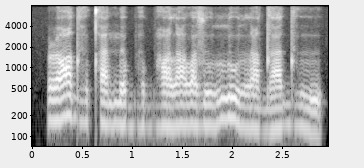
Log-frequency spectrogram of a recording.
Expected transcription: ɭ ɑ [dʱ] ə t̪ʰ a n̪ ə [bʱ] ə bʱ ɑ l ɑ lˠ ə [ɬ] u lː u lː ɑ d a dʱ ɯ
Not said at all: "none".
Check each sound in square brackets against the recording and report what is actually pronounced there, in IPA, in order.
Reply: dʱ, bʱ, z

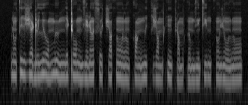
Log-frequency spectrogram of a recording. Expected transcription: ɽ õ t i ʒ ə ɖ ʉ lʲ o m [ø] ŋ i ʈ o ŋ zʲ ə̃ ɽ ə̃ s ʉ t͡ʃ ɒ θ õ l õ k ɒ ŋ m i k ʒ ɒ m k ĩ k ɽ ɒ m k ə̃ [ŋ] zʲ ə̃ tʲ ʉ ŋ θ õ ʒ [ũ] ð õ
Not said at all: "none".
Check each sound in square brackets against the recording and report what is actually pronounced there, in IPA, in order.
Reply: ʉ, m, õ

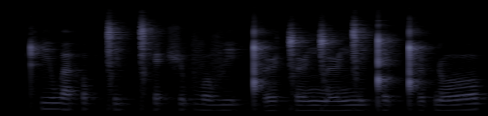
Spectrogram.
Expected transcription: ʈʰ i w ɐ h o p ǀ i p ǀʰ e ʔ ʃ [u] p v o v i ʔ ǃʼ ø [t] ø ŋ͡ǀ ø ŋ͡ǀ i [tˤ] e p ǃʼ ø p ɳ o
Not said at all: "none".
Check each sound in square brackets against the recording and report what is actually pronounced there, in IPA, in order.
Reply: ɯ, ǀ, ǃ

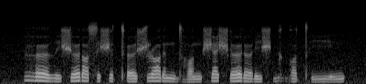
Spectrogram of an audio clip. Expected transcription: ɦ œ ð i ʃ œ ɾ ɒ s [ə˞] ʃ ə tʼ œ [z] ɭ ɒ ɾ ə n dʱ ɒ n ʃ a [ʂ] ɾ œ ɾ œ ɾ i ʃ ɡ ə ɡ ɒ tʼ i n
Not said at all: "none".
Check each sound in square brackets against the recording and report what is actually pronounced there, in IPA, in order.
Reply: ə, ʃ, ʃ

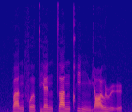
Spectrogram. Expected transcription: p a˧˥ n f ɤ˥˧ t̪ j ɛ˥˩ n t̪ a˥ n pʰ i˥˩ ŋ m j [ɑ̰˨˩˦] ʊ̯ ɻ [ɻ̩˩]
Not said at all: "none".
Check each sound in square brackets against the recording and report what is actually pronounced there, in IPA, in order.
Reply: ɑ˧˥, ɻ̩˨˩˦

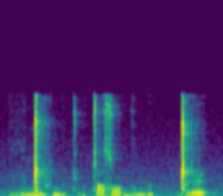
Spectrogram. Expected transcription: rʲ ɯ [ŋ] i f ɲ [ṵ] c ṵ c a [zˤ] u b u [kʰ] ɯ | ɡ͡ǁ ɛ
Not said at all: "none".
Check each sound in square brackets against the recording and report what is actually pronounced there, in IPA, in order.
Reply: ŋ͡ǁ, u, zˤ, ŋ

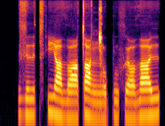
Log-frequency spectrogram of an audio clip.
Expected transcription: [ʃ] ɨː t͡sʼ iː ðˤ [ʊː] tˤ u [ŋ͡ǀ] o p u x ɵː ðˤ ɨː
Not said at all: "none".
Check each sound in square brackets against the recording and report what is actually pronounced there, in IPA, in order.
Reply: z, ɵː, ŋ͡ǀ

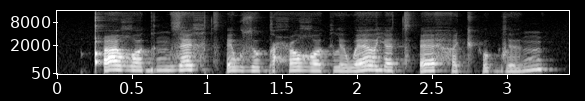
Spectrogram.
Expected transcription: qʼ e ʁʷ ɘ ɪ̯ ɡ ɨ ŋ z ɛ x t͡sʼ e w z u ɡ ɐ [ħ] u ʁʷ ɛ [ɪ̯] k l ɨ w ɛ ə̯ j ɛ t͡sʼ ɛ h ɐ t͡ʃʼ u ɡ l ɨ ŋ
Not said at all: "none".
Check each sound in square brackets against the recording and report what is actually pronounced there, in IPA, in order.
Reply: ħ, ɪ̯

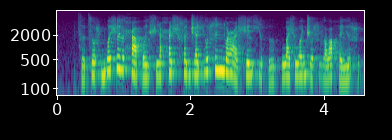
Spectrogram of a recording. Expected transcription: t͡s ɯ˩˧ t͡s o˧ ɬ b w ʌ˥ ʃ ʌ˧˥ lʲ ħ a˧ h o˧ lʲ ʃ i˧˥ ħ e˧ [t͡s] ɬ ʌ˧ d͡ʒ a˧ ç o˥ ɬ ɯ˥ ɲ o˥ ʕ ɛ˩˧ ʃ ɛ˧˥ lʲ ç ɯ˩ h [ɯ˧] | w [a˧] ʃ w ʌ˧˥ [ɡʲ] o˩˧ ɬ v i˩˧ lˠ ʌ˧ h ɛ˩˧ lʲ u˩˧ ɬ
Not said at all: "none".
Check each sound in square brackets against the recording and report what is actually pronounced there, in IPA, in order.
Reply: ʃ, ɯ˧, a˧, d͡ʒ

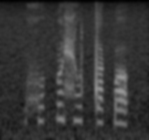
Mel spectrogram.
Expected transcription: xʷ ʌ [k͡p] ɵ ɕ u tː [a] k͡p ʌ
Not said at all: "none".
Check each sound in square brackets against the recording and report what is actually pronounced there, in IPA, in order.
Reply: k͡p, a

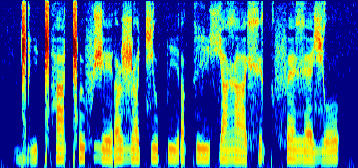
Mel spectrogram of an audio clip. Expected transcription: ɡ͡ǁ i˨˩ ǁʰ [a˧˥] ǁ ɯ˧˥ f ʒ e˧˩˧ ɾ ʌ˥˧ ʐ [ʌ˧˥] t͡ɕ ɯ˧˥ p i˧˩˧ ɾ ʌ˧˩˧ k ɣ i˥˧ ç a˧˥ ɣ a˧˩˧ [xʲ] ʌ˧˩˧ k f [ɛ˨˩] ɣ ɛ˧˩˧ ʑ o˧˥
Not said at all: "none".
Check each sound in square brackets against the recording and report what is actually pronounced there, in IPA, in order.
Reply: a˧˥, ʌ˧˥, xʲ, ɛ˥˧

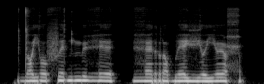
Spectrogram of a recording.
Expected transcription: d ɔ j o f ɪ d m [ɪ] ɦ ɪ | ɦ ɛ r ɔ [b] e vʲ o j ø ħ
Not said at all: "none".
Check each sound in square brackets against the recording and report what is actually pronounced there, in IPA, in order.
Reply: y, b

